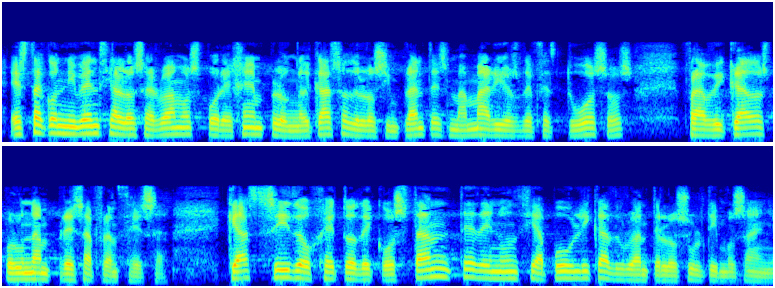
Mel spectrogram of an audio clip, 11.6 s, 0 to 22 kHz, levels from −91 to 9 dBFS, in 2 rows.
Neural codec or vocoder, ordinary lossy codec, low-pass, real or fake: none; none; none; real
